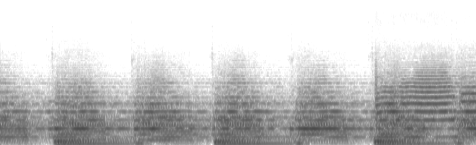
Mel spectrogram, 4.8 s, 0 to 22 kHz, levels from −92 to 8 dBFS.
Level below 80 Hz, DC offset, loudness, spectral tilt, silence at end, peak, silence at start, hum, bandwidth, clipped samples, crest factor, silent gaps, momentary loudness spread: -40 dBFS; under 0.1%; -28 LUFS; -10 dB/octave; 0 s; -14 dBFS; 0 s; none; 5 kHz; under 0.1%; 14 dB; none; 8 LU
